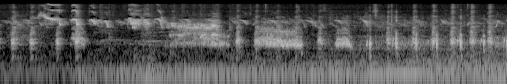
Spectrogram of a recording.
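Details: Farm hen with newly hatched chicks; a run of short clucks and a longer harsh churring note from the hen, over steady faint chick peeping.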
